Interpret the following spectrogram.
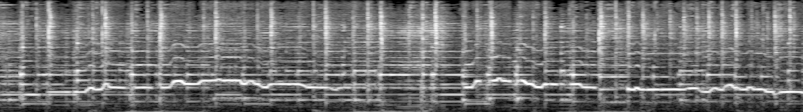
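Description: Instrumental interlude of Bangladeshi Baul folk music: a wavering lead melody over a repeating hand-drum pattern, with plucked strings.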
